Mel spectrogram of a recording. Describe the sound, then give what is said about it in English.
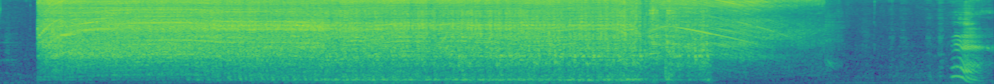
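A power tool cuts a small round entrance hole for wrens in a birdhouse, with a loud, steady, high-pitched grinding whine for about seven seconds, then winds down and fades, followed by a short clunk at the end. “So let's just cut out a small round hole that'll let the wrens in, but keep the squirrels and bigger birds out.”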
